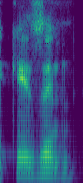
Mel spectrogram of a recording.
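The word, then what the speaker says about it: Kaizen: एक मैनेजमेंट बहुत फेमस हुई जिसका नाम है केजन अभी केजन या केजन जैसे आप उसको प्रोनाउंस करो उसका उच्चार करो के ए आई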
